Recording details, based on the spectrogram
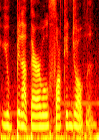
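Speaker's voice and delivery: harsh, mean scolding tone. Playing a mean boss scolding a bad worker: mean boss scolding. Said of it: "I need to be mean to Knights".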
